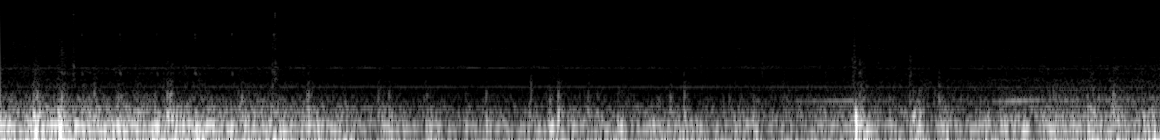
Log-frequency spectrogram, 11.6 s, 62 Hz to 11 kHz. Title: 2013 Buick Verano whining noise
